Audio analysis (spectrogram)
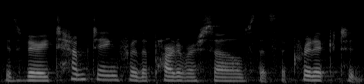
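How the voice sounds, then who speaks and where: A woman guiding a yoga nidra relaxation in a slow, soothing voice with soft pauses, sometimes dropping to a breathy hush. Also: lowish voice, fairly even intonation, a little hiss or hum. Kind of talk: guided relaxation.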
